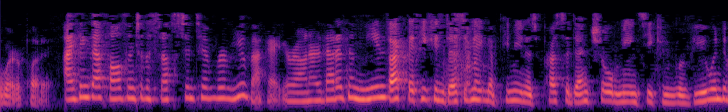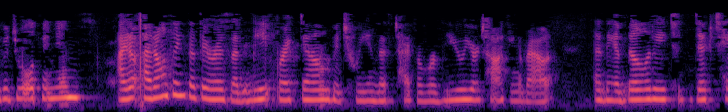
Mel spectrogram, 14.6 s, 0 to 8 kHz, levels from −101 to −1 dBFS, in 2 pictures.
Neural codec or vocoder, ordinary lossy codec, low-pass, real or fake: codec, 16 kHz, 4 kbps, FunCodec, trained on LibriTTS, 50 frames a second; MP3, 24 kbps; 7.2 kHz; fake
